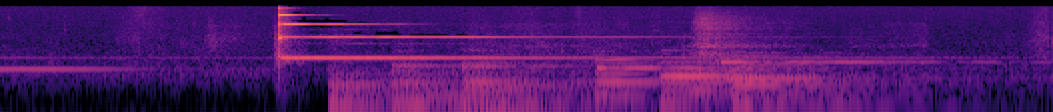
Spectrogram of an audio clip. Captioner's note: bell dings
